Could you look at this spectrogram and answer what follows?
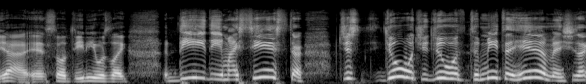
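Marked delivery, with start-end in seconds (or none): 1.6-5.5 slow, high-pitched cartoon voice. Retelling a cartoon scene, quoting the boy genius: Dexter voice. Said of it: "you doing the voice made me happy".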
